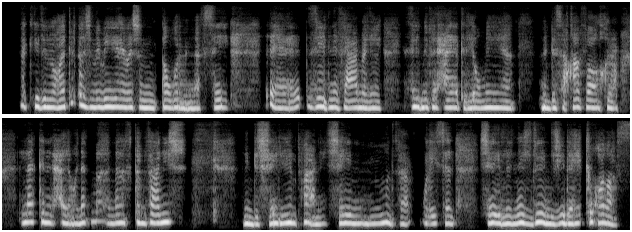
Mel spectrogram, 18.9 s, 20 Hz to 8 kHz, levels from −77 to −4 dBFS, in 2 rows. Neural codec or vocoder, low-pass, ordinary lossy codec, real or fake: codec, 24 kHz, 1 kbps, SNAC; 7.2 kHz; MP3, 48 kbps; fake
